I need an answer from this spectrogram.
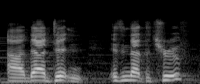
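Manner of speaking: put-on accusing teen daughter. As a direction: throw the blame at her.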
